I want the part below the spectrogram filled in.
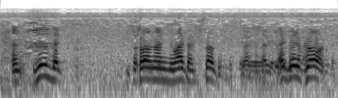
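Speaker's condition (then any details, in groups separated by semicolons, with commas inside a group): Deafness; cannot hear audience questions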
